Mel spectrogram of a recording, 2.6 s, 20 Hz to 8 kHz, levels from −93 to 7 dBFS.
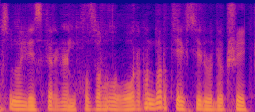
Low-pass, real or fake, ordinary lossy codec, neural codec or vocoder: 7.2 kHz; fake; none; codec, 16 kHz in and 24 kHz out, 0.6 kbps, FireRedTTS-2 codec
